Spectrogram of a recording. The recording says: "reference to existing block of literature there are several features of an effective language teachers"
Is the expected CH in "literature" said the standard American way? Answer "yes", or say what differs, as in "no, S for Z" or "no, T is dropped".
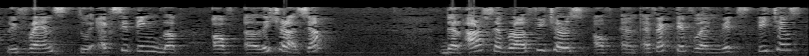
no, S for CH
